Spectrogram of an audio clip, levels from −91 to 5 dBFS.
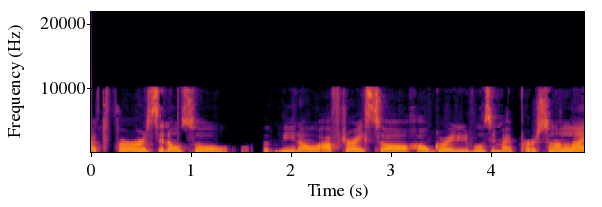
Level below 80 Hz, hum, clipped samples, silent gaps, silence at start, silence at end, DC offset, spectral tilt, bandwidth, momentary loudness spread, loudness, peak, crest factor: -62 dBFS; none; under 0.1%; none; 0 s; 0 s; under 0.1%; -5 dB/octave; 10.5 kHz; 6 LU; -22 LUFS; -6 dBFS; 16 dB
